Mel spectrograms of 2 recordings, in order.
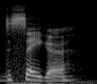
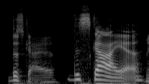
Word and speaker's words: Disgaea: I've always read it as DeSega. – No. It's Disgaea. – I think that's my southern brain reading it like DeSega. – Yeah. Disgaea.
